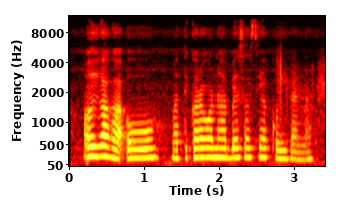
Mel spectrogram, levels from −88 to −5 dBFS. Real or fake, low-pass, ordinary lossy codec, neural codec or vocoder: fake; 10.8 kHz; none; vocoder, 44.1 kHz, 128 mel bands every 256 samples, BigVGAN v2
